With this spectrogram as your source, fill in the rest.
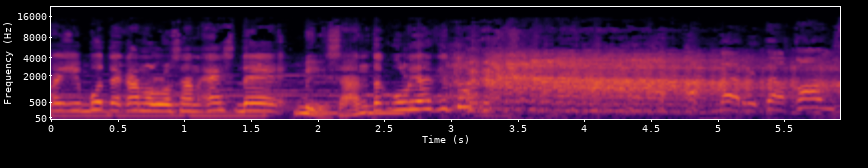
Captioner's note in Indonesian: tertawa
